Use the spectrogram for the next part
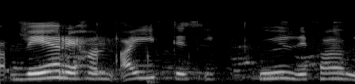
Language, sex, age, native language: Icelandic, male, 8, Icelandic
